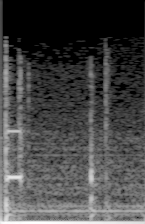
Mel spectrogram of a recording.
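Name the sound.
touch-tone phone keypad dialing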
